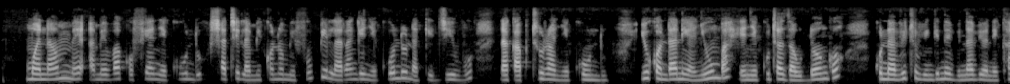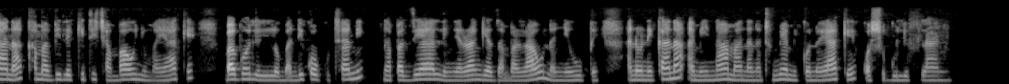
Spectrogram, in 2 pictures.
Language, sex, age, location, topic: Swahili, female, 18-24, Kisii, health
